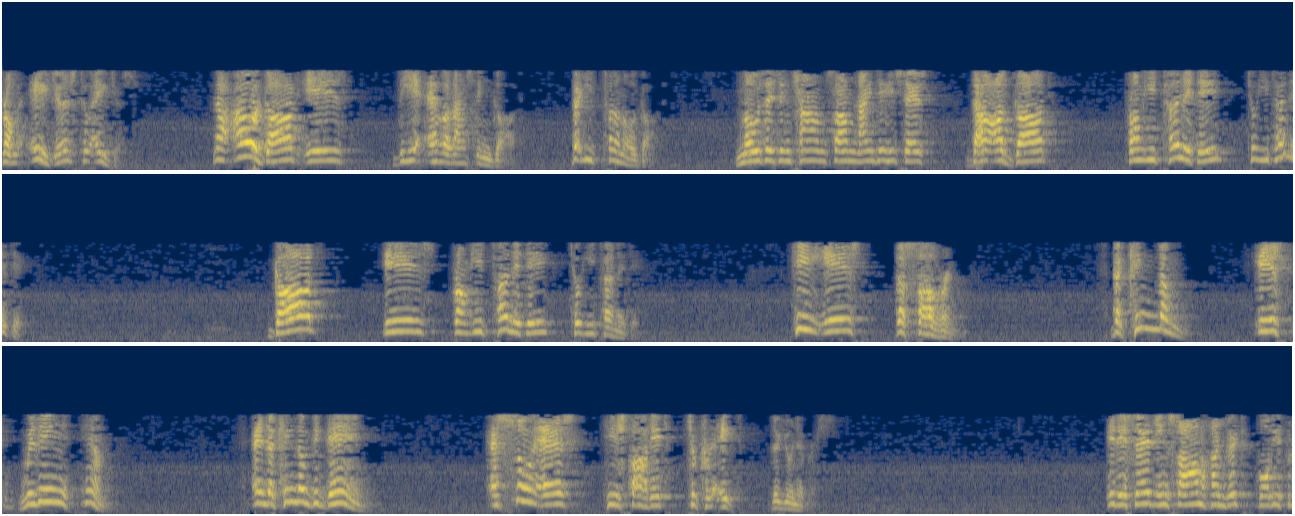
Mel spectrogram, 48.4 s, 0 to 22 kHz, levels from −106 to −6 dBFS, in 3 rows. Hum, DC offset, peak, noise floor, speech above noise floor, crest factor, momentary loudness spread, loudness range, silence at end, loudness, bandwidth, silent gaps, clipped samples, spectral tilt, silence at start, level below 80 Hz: none; under 0.1%; -2 dBFS; -62 dBFS; 40 dB; 22 dB; 17 LU; 11 LU; 0 s; -22 LUFS; 4.3 kHz; none; under 0.1%; -6.5 dB/octave; 0 s; -68 dBFS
